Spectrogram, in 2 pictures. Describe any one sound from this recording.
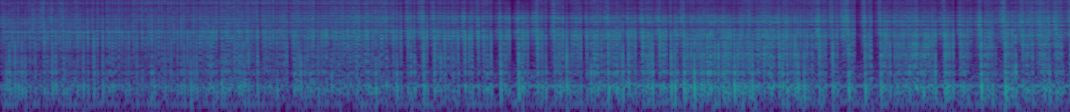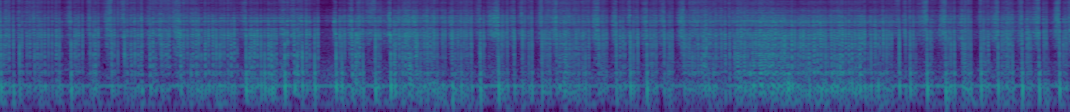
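A welding arc crackles and sizzles steadily up close.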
